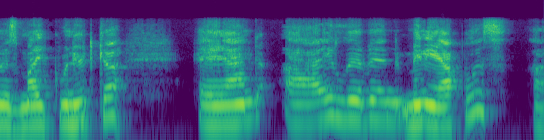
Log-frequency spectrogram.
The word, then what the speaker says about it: Wohnoutka: is david larochelle and it's a lot easier last name to pronounce than mike's name winootka i live in white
